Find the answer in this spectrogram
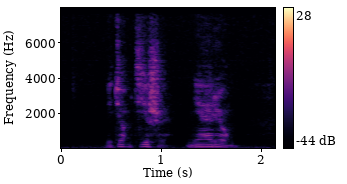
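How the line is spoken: Whispered. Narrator (Russian): шепотом сказала Тинка

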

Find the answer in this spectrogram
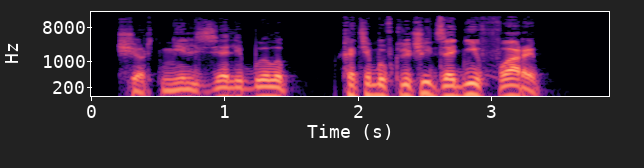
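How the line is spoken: Muttered. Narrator (Russian): бормочет Барнадсон

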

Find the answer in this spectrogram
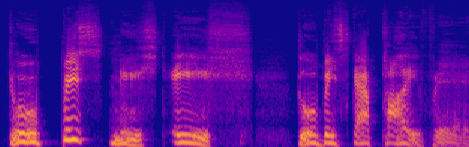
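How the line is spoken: Cry out. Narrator (German): schrie ich auf

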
